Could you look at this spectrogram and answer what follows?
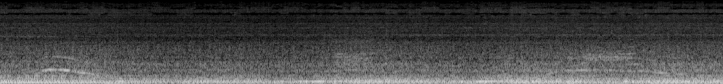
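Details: SN95 Mustang competition drift build just started for the first time after fuel pump replacement, no coolant in the system so run briefly: loud, even low rumble at steady idle with no misses or knocks; normal idle.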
